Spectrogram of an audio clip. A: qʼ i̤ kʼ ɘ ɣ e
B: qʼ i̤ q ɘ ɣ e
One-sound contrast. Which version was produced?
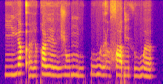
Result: B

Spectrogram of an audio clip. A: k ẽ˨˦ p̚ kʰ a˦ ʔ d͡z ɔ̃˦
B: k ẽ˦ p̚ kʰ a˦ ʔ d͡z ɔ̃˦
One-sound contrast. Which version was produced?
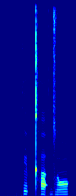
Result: B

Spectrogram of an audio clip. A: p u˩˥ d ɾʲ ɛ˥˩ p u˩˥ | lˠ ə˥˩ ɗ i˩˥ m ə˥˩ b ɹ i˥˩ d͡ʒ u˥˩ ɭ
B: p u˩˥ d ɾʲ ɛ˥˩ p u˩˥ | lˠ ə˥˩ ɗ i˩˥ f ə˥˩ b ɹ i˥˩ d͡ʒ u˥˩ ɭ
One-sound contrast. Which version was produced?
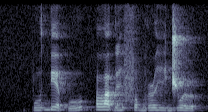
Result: B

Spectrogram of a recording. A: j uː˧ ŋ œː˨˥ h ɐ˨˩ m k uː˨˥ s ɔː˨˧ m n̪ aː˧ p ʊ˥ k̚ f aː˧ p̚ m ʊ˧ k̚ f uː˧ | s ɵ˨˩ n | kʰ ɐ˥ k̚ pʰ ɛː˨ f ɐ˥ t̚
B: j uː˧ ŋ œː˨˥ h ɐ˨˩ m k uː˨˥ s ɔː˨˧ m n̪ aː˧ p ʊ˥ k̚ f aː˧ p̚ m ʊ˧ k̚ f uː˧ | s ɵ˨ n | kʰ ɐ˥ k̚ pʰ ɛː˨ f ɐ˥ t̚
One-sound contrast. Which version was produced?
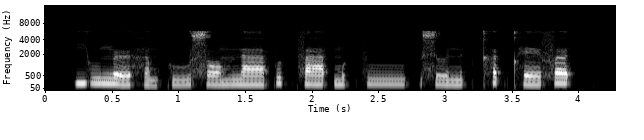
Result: B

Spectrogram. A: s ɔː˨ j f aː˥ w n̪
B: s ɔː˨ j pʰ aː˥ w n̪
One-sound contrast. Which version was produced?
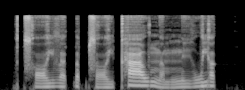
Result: B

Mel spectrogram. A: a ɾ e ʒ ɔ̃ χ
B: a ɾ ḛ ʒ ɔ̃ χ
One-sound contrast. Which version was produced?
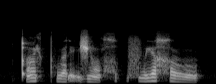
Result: B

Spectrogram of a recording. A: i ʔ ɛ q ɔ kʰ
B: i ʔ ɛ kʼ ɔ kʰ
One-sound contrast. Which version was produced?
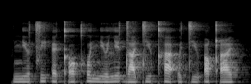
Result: B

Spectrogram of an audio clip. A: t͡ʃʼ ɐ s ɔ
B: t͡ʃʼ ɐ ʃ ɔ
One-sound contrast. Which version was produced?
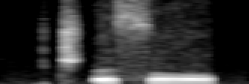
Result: A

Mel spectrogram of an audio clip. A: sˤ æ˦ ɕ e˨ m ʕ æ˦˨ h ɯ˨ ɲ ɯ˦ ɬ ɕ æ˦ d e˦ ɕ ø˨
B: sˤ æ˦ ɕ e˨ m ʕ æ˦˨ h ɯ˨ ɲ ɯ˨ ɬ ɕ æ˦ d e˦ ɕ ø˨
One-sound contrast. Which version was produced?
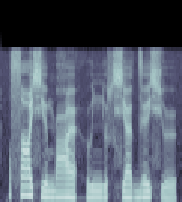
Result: B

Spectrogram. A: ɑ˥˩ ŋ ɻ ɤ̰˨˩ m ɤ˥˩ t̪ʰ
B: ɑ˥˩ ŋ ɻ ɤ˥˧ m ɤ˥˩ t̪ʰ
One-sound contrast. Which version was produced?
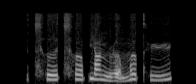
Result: A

